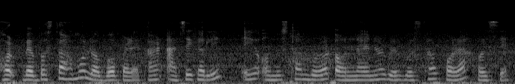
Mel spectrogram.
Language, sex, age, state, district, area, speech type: Assamese, female, 18-30, Assam, Kamrup Metropolitan, urban, spontaneous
